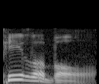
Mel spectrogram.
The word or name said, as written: peelable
